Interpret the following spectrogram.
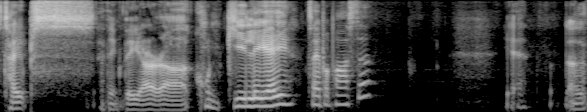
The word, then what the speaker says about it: conchiglie: I think they are conchiglie type of pasta. Yeah, another thing I had to look up. Because here's the word. Here's how you say it. There's no K in it. Conchiglie.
